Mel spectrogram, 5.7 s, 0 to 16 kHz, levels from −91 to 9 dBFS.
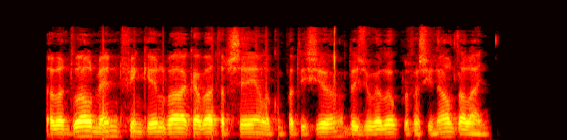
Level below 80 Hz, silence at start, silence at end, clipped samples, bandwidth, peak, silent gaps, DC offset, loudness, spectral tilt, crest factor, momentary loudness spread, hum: -60 dBFS; 0.45 s; 0.8 s; under 0.1%; 7.8 kHz; -4 dBFS; none; under 0.1%; -19 LUFS; -5 dB/octave; 16 dB; 10 LU; none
